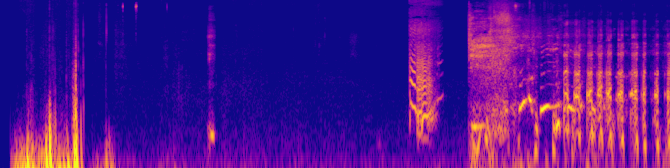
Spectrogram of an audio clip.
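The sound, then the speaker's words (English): A short, perky fart pops out loud for about a second, then quiet follows before bursts of laughter and lively vocal sounds fill the last few seconds. “Okay, let's hear the next fart.”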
